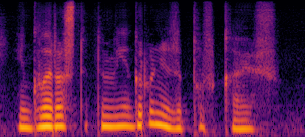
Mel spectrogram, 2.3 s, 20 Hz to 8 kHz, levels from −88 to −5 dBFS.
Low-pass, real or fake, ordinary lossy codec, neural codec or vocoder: none; fake; none; codec, 16 kHz, 0.7 kbps, FocalCodec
